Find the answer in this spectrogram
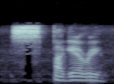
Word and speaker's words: spaghetti: palabra en inglés pronunciación espagueti para guerra recuerden esta s la pronunciamos como cuando una abejita encima de nuestra cabeza hasta haciendo es pagar y pagar y recuerden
